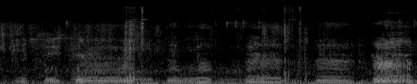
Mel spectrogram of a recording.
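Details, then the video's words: Miko and Kaela, dogs from a Dutch Shiba Inu and Samoyed kennel, growl through a game of tug of war. Deep, throaty growls roll out in five or six short pulses, each under half a second, ending with a sharper, louder snarl. "Miko and Kaela playing tug of war."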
